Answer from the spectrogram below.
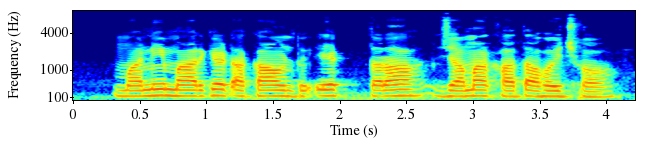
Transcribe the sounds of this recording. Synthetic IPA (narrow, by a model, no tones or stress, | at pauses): mənimaɾkeʈəkauɳʈek̚t̪əɾəɦd͡ʒəmakʰat̪aɦojt͡ʃʰɔ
